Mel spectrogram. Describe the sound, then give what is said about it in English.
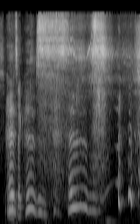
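A voice imitates a snake's hiss: a couple of airy, sharp hisses mixed with wavering voiced vocal sounds, all fairly loud. “For anyone who watches New Girl, I'm trying to reference when fucking Winston can't do a snake noise.”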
